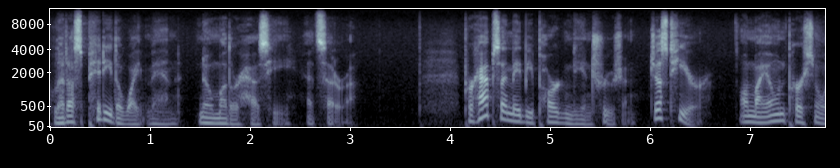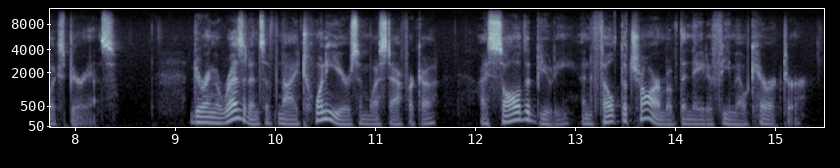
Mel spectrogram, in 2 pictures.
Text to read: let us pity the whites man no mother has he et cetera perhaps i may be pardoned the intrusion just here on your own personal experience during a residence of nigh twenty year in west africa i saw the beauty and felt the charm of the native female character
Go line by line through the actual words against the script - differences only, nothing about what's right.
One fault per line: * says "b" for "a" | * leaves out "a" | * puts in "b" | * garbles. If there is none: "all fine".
* says "white" for "whites"
* says "my" for "your"
* says "years" for "year"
